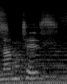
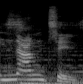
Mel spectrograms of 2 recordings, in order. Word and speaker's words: Nantes: How do you pronounce Nantes? Nantes. It's not Nantes.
